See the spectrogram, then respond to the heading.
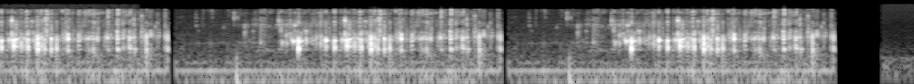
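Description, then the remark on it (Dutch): A woman at a table pours hot water for tea into teacups in two or three steady, splashing pours with short pauses between them, with no talking. “De vrouw zet de kopjes op tafel en schenkt het hete water in de kopjes.”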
